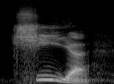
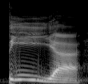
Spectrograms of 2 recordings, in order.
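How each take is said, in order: First: The t is hissed, like ch. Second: The t is plain, not hissed. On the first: This is how it is said in Brasília. "falamos o T chiado" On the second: This is how it is said in other regions. "em outras regiões brasileiras, você vai encontrar tia"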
